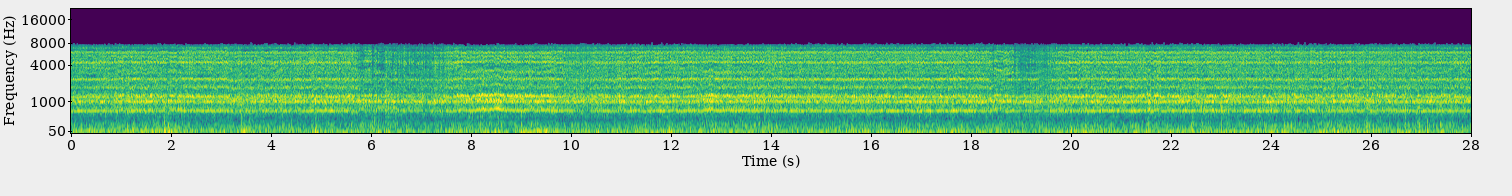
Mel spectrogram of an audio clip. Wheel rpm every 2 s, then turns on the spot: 160, 170, 160, 160, 160, 160, 160, 160, 160, 160, 160, 160, 160, 160.
none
